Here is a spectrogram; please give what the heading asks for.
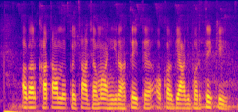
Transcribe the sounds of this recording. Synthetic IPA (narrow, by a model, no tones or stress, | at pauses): əɡəɾkʰat̪amepəɪsad͡ʒəmaɦiɾəɦt̪ɛt̪ɛokəɾbjad͡ʒbəɽt̪ɛki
